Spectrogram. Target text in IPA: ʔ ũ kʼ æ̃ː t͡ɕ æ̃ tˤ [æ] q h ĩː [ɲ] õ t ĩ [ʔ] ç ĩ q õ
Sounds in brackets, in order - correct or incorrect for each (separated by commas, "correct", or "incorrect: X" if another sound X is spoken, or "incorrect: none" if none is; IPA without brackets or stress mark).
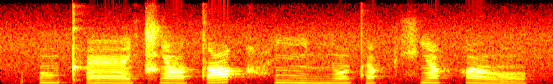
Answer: correct, correct, incorrect: q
